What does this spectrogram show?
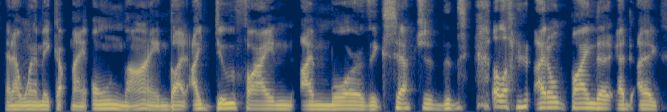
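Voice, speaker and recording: A man's voice: on the low side, fairly even intonation, normal speed, no room sound, clean studio sound. A man hosting a podcast in casual discussion, talking in a hesitant, rambling way and often circling back to rephrase. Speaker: podcast host.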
